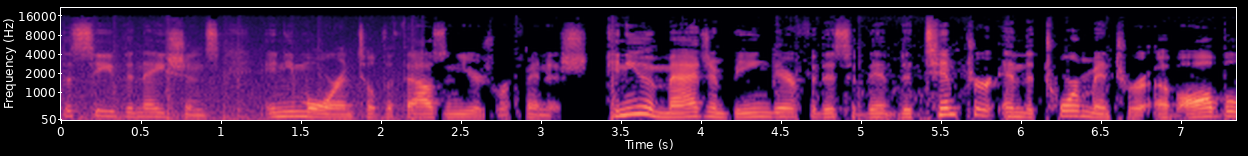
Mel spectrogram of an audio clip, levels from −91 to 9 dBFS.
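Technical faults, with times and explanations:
2.27 s to the end, overdone noise removal: just after "any more until the", the room noise drops and breaks up into twinkling specks. A noise reduction stage is working too aggressively. The room noise sits about 18 dB below the speech, and the stage pushes individual frequency bands down or out whenever they come close to its noise estimate, taking the quieter parts of the speech with them.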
